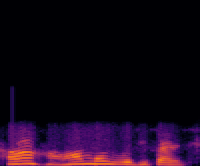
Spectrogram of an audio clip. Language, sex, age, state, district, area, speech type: Odia, female, 45-60, Odisha, Sambalpur, rural, conversation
